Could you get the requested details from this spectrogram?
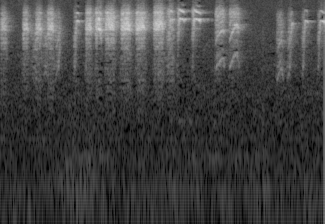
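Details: Noisy great tit youngsters on a window sill with a parent bringing crushed madeleines; rapid, shrill, pulsing squeals run together for two seconds, then softer high chirps.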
